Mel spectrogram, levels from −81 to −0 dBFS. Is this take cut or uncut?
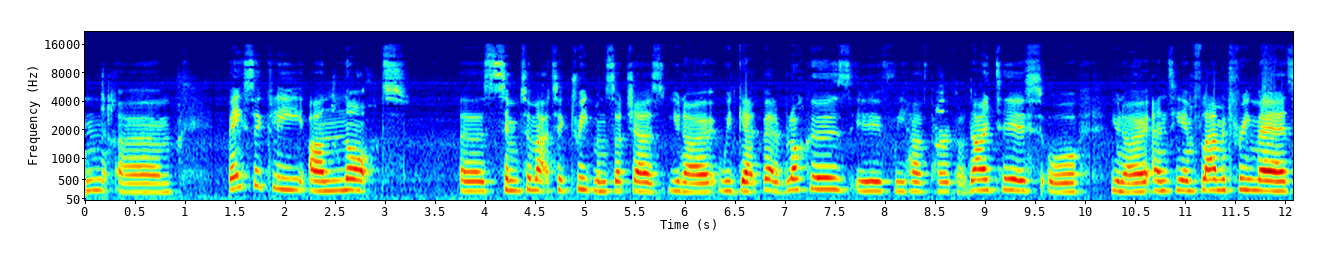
uncut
